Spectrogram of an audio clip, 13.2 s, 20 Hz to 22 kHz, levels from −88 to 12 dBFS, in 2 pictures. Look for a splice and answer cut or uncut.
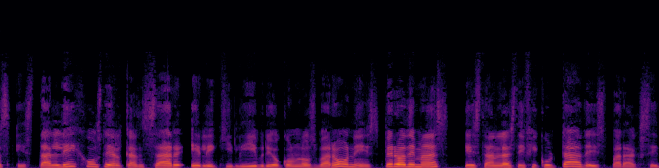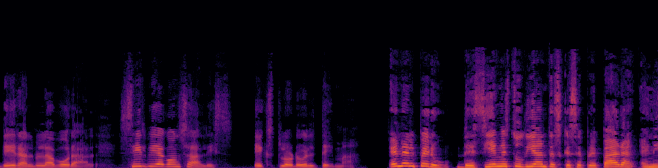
cut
